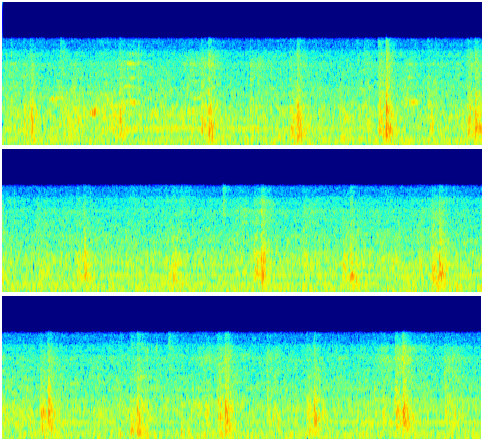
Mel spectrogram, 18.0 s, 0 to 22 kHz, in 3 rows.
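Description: Interior running sound of a JR 313 series electric train car (KuMoHa 313-4) at steady speed: a constant hum under regular wheel clicks over rail joints, about one a second.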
